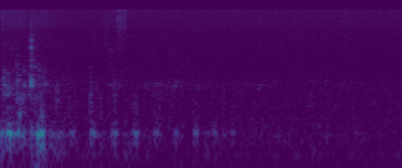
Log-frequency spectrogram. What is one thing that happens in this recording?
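A pencil scratches lightly on cardboard.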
